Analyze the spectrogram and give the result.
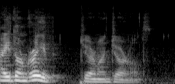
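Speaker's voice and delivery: exaggerated nuclear stress on "read". Explaining a reply about German journals, with the main stress on read. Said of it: "el acento nuclear cae sobre el verbo read".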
